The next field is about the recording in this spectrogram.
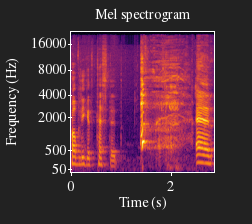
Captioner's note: laughter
